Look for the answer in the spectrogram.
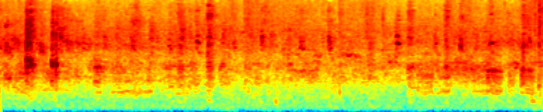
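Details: Snowy egrets at a breeding colony giving colony and greeting calls: many raspy, clucking croaks run together, with a few louder sharp calls near the start.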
